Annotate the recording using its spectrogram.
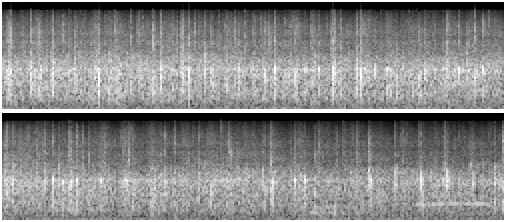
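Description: Audience applauding with steady, dense clapping that thins slightly near the end.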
